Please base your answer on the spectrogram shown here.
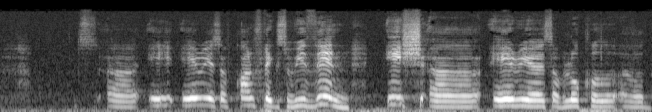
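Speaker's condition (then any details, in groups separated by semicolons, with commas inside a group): No condition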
